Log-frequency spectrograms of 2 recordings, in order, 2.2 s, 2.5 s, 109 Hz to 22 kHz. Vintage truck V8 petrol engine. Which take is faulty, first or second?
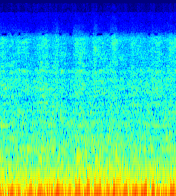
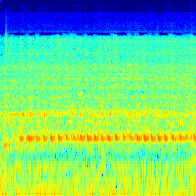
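second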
